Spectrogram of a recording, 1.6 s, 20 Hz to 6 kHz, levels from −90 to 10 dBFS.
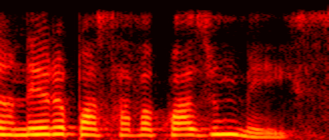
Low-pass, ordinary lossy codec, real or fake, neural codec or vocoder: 5.4 kHz; none; fake; codec, 24 kHz, 6 kbps, HILCodec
